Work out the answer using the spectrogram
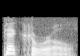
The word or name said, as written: pickerel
